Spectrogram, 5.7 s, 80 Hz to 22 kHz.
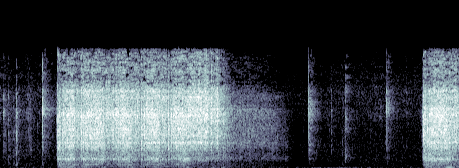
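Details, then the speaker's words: Toro 2CV in soggy East Yorkshire: starter churns about two seconds without firing; starter draws enough current to cut the coil so it only fires once key released; owner suspects pilot jet system muck in carburettor. "You crank the engine and it doesn't fire. As soon as you release the key it starts, which means the spark, the starter is drawing enough current to cut the coil, which is not unusual on 2CVs."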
